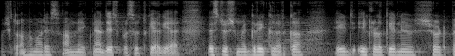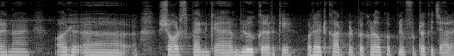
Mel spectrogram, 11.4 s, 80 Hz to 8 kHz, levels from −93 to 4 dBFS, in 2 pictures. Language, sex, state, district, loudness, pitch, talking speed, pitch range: Hindi, male, Bihar, Jahanabad, -26 LUFS, 115 Hz, 225 wpm, 110-120 Hz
